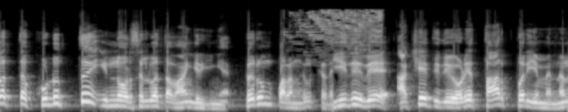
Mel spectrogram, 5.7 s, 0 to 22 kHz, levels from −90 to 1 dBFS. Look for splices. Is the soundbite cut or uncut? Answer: cut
